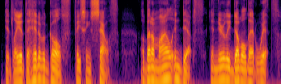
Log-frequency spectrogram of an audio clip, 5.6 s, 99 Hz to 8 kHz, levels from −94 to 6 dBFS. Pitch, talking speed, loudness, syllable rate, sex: 95 Hz, 215 wpm, -16 LUFS, 5.0 syllables/s, male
